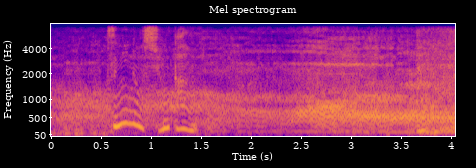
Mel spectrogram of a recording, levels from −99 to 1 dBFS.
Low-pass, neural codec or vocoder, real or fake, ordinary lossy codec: 7.2 kHz; codec, 16 kHz, 16 kbps, FunCodec, trained on LibriTTS, 50 frames a second; fake; none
